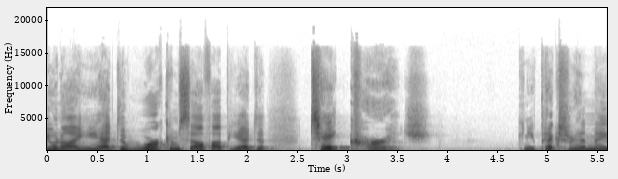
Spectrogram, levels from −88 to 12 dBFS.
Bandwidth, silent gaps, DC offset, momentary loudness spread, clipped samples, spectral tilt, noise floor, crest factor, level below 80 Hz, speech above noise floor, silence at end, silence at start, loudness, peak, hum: 16.5 kHz; none; under 0.1%; 14 LU; under 0.1%; -4.5 dB/octave; -55 dBFS; 18 dB; -58 dBFS; 38 dB; 0 s; 0 s; -17 LUFS; 0 dBFS; none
